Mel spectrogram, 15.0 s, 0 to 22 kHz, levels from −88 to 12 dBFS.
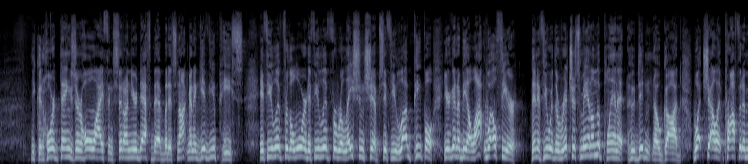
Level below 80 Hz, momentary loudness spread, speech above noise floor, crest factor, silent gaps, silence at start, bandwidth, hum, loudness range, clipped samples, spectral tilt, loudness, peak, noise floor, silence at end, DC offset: -74 dBFS; 7 LU; 33 dB; 16 dB; none; 0.65 s; 15.5 kHz; none; 2 LU; under 0.1%; -5 dB/octave; -20 LUFS; -4 dBFS; -53 dBFS; 0 s; under 0.1%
